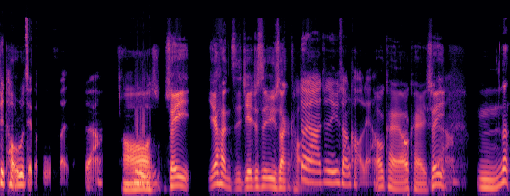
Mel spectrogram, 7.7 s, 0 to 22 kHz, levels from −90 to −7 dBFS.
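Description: Speech, carrying four kinds of technical fault. From 2.08 to 2.16 s the peaks break into a harsh, crackly edge, likely microphone overload: the input ran about 1 dB past the converter's limit, so a small share of sample tops were sheared flat. This differs from codec distortion because the roughness follows only the loudest moments. At 2.25 s the microphone volume steps down by about 4 dB in a single move, with the background noise falling along with the voice. That shared drop likely marks it as an input-gain change rather than the speaker moving away, and it comes right after the clipped peak. At 4.27 to 4.33 s and again at 6.04 to 6.08 s there is short concealed packet loss. About 20 ms of audio never arrived each time, and the receiver covered the hole by extending the preceding sound, for 35 ms and 20 ms respectively. The result is a brief smear before the real signal blends back in, and because content is actually missing, a short sound can vanish. 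At 6.66 to 6.69 s a short stall from a late packet holds the sound for 16 ms with a faint buzz or dip. The playback delay grows by 16 ms, but nothing is lost, which separates it from the concealed losses.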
